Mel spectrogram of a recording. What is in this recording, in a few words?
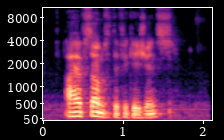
interviewee male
